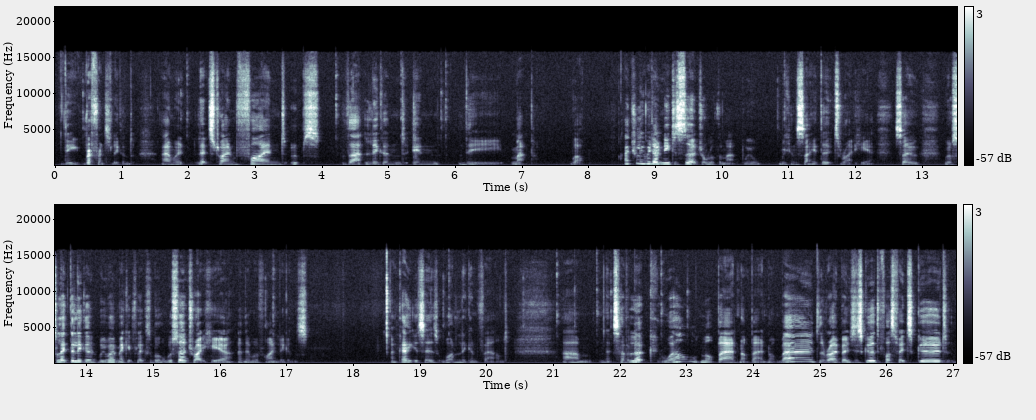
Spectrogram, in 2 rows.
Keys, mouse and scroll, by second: 0.4 click, 1.8 click, 2.3-4.4 drag, 4.8 click, 5.8 click, 10.8 click, 15.8 middle click, 16.6 click, 19.3 click, 20.5 click, 21.8 click, 21.8 right click, 23.0-27.0 drag.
